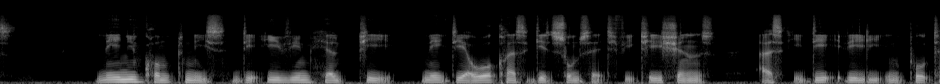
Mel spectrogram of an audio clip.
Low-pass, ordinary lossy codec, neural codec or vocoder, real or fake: none; none; autoencoder, 22.05 kHz, a latent of 192 numbers a frame, VITS, trained on many speakers; fake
